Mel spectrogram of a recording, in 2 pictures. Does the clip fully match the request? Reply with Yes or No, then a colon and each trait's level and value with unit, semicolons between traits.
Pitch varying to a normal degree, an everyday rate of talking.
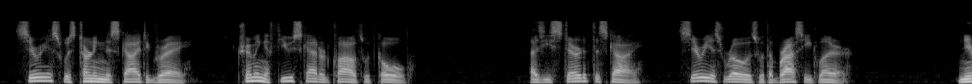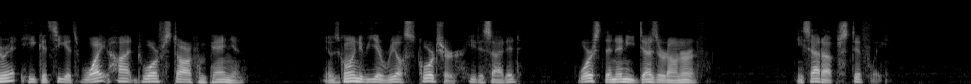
Yes: average, 4.3 semitones; average, 175 wpm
